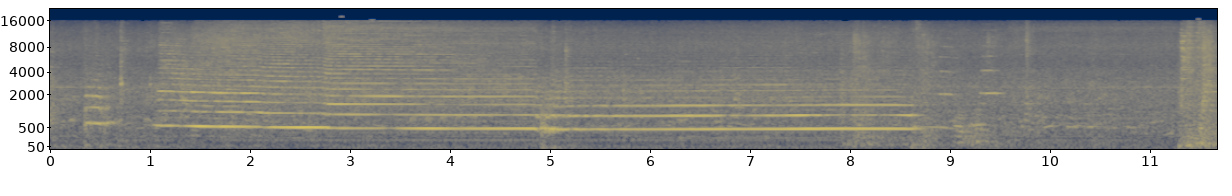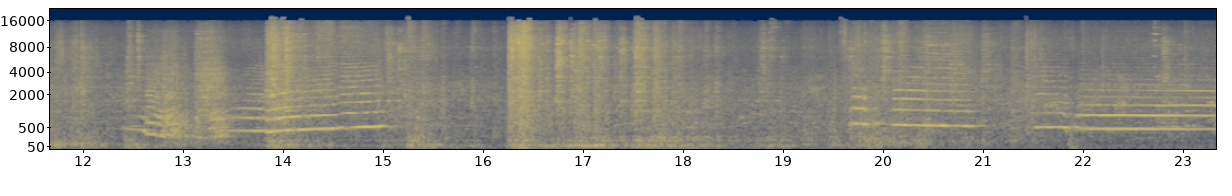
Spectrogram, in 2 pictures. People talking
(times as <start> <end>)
8.6 16.5, 17.7 23.3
